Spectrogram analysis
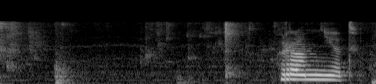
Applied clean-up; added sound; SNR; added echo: none; none; none; none.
